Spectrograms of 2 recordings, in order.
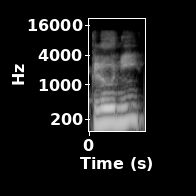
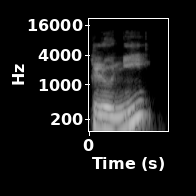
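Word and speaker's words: Cluny: de cluni en Francia escribe cluni con y se pronuncia cluni había un famoso abad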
